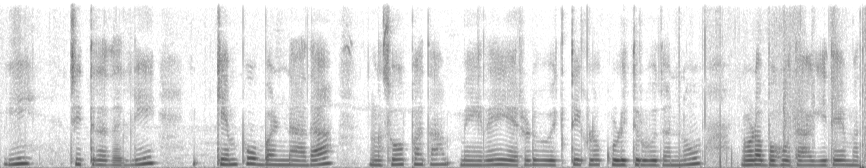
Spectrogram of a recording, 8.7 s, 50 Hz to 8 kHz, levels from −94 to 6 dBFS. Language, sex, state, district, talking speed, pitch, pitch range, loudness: Kannada, female, Karnataka, Bijapur, 75 wpm, 225 Hz, 215-240 Hz, -36 LUFS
